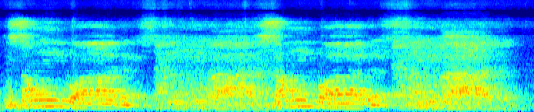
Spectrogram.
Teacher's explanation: इसमें व के ऊपर व को नासिका के साथ बोलना पड़ेगा।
